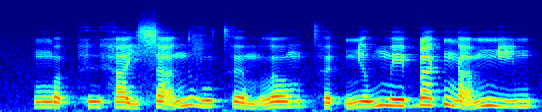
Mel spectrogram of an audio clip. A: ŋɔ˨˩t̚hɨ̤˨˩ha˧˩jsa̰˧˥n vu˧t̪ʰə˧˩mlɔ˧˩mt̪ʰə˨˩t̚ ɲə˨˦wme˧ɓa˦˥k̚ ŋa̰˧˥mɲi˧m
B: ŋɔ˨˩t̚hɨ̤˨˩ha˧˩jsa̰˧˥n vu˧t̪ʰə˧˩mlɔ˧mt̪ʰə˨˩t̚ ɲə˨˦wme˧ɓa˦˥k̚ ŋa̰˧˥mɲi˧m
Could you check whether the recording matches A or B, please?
B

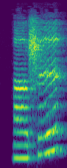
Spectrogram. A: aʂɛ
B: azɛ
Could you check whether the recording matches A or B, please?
A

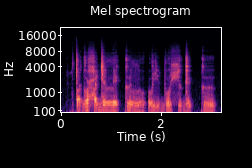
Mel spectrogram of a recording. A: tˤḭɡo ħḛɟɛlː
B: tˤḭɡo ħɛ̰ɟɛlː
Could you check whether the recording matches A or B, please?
B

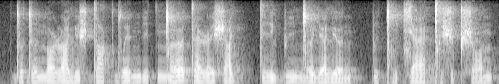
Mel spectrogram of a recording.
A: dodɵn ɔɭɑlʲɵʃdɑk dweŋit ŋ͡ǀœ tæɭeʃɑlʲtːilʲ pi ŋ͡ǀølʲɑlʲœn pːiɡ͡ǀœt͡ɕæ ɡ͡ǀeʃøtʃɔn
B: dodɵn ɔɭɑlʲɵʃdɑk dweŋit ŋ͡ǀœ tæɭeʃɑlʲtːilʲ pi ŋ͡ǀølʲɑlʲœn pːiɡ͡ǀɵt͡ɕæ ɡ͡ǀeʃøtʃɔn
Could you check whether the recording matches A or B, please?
B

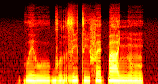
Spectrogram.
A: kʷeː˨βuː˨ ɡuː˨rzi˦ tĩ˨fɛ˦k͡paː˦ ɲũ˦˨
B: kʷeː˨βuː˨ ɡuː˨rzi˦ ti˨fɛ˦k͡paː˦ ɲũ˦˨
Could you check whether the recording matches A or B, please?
B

